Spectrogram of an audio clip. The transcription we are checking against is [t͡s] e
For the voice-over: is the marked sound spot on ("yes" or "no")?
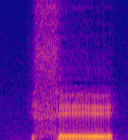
no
